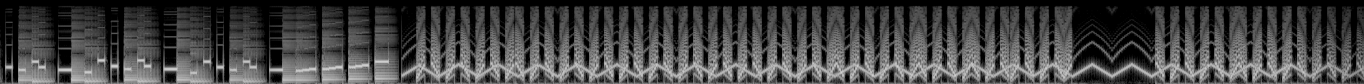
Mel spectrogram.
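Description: A chiptune start jingle gives way to the rapid, looping electronic munching of Pac-Man, the arcade game that debuted in 1980, a loud warbling 'waka-waka' that repeats steadily, briefly interrupted by a wavering siren-like tone, with no talking.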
